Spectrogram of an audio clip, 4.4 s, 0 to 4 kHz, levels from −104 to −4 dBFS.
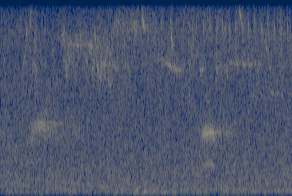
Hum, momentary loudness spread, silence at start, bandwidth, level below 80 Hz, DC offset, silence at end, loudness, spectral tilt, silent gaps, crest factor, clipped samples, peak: none; 3 LU; 0 s; 4 kHz; -74 dBFS; under 0.1%; 0 s; -52 LUFS; -1.5 dB/octave; none; 16 dB; under 0.1%; -38 dBFS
